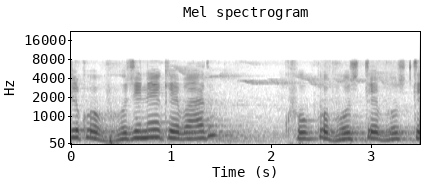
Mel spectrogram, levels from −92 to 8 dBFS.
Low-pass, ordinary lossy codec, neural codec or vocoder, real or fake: none; none; none; real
